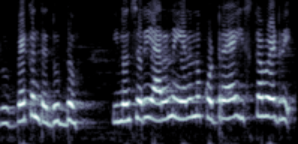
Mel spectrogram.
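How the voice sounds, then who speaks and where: A woman's voice: extremely high pitch, fast. A woman voicing a stern village mother in a cartoon, lecturing her sons. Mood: scolding. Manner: scolding, lecturing.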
